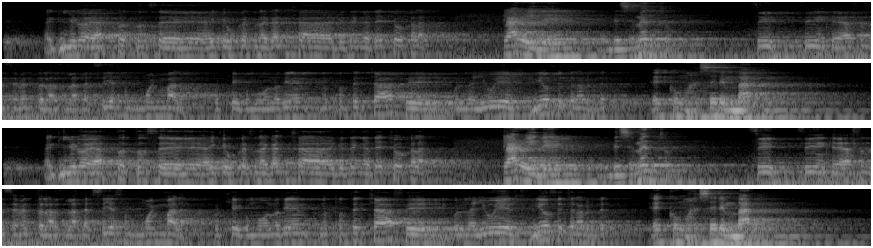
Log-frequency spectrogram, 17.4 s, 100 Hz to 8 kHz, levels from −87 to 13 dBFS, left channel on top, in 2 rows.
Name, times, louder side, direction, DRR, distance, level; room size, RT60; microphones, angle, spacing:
voice 1, 0.4-4.3 5.3-5.8 7.5-14.8, right 2 dB, 55° right, 4 dB, 2.0 m, -37 dB
sound 1, 4.5-9.9, equal, 30° right, 3.0 m, -31 dB
voice 2, 5.0-5.6 5.9-6.7 15.2-16.2, right 1 dB, 85° right, 4 dB, 2.0 m, -31 dB
25.5 x 22.5 x 8.9 m, 2.4 s
head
